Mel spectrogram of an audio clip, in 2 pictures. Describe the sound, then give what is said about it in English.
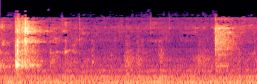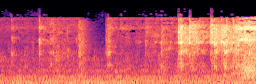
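Sharp clinks of ice against a highball glass, followed by a steady splashing pour of a deep red cocktail with grenadine syrup and bitters over the ice that builds in the final seconds, with no talking. “Pour it over a highball glass filled with ice, like so.”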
